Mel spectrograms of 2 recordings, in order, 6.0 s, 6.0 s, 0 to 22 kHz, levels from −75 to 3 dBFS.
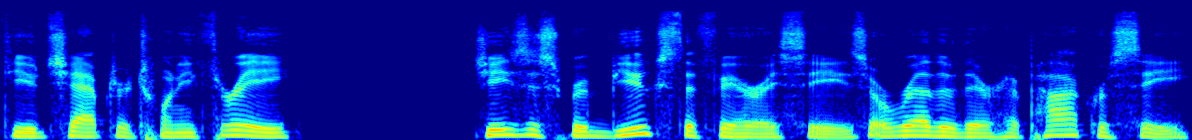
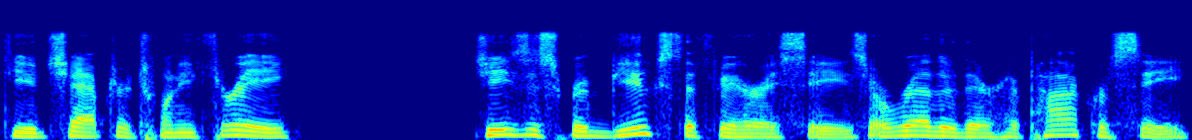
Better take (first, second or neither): first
